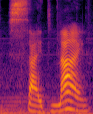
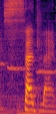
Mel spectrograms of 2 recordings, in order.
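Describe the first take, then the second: First: The stress is on the second syllable. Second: The stress is on the first syllable. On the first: It is used as a verb. "the second syllable is the one that has the stress on it" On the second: It is used as a noun. "the first syllable, which is side, the side there has the stress"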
